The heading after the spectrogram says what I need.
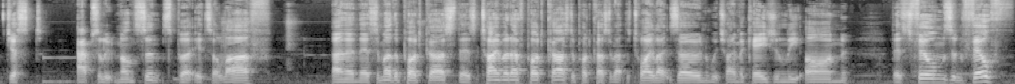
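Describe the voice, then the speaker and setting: Low-voiced man co-hosting a podcast. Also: fairly bright tone. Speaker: podcast co-host. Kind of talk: casual podcast chat about a video game.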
